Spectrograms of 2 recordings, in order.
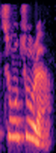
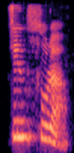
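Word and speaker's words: চুঁচুড়া: ঘটে যাচ্ছে উচ্চারণে তারপরে চুচুরা চুচুরাকে বাংলায় এরকম বানানো হয় এবং সেটা যখন ইংলিশে লেখা হয় দেখো চিনসুরা টাইপের হয় কিন্তু এটা বলতে কি চুচুরাকেই বোঝানো হচ্ছে চুচুরা কিন্তু উচ্চারণটা দেখো চিনসুরা হয়ে যাচ্ছে ফলে এরকম যে এক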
